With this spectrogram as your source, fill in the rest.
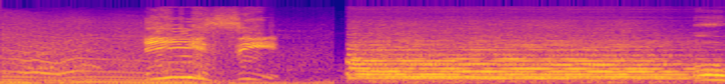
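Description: Loud sustained train horn in BeamNG Drive, preceded by a frantic shouting voice, then the horn holds steady and close as a train bears down.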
